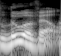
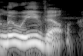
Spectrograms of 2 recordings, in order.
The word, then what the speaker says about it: Louisville: it on the podcast is it Louisville it's pronounced Louisville okay not Louisville I didn't have to google that ahead of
